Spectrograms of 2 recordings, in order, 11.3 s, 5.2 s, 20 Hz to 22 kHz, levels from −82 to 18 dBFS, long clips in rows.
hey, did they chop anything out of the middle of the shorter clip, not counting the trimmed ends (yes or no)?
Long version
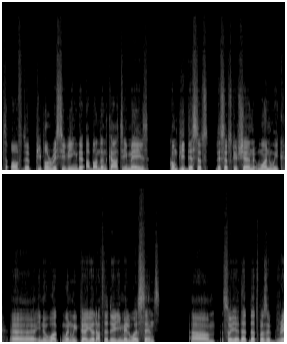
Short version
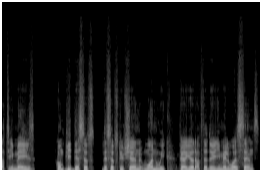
yes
